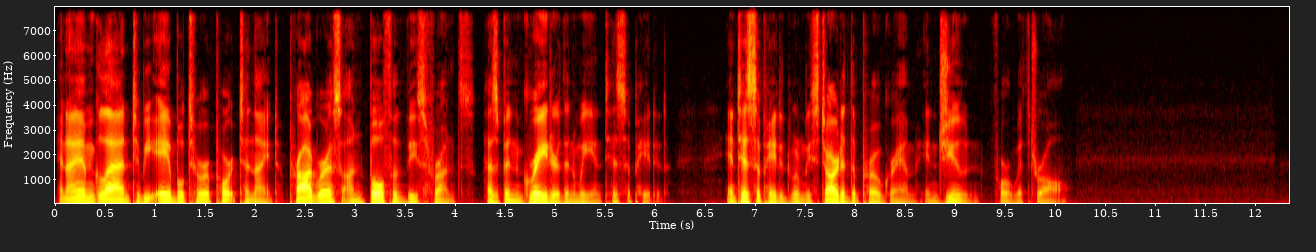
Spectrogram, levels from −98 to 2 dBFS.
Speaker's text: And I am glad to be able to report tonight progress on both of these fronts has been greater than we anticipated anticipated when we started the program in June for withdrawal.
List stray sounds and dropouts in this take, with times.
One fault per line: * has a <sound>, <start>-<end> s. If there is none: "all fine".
all fine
